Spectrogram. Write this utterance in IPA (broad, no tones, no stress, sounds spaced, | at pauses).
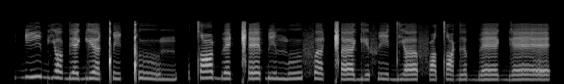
ɠ i b j ɔ ɡ ɛ ɡʲ ɐ ǃ i ǃ u m | tˤ i b ɛ ǁ ɛ ɓ i m u f ʌ ǁ ɐ ɡʲ ə f i d j ʌ f ə tˤ ʌ ɡ ə b ɛ ɡ ɛ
